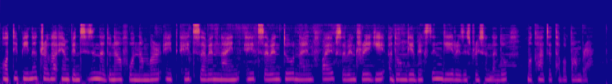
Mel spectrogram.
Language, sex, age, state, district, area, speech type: Manipuri, female, 45-60, Manipur, Churachandpur, urban, read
